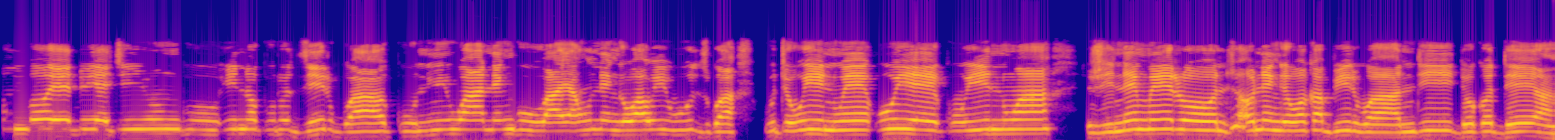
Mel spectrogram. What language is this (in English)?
Ndau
